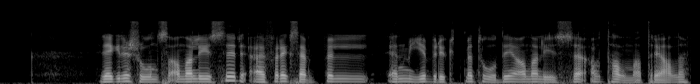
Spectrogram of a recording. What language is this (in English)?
Norwegian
